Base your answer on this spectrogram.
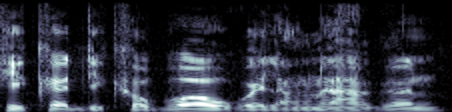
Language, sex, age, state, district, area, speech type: Bodo, male, 60+, Assam, Udalguri, rural, spontaneous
